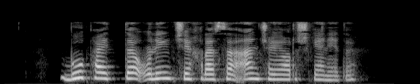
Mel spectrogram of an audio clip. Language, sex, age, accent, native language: Uzbek, female, under 19, Toshkent shahri, Uzbek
